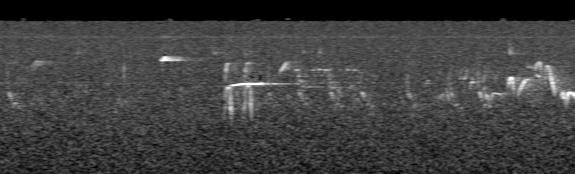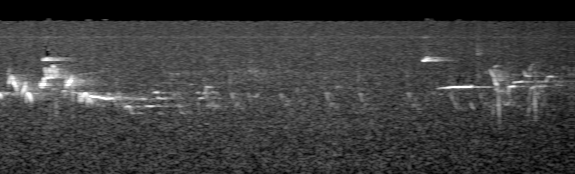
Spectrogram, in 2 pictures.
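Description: Wild birds chirping and singing in short, high calls, busiest in the middle and again near the end, over a faint steady hiss.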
